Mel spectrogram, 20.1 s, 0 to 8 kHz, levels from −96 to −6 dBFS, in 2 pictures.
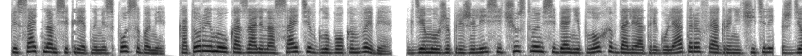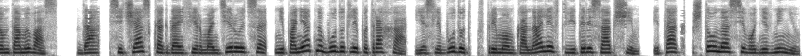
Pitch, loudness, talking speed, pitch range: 200 Hz, -21 LUFS, 160 wpm, 180-225 Hz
